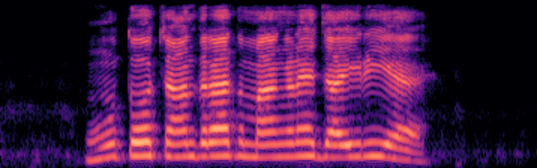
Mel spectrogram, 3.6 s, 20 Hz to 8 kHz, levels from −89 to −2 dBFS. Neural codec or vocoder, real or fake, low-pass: codec, 16 kHz, 16 kbps, FunCodec, trained on Chinese and English, 50 frames a second; fake; 7.2 kHz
